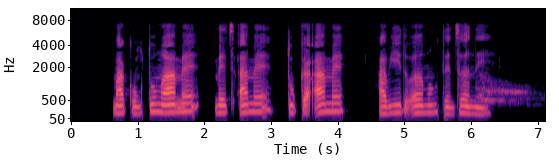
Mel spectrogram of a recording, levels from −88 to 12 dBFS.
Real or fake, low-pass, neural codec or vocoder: real; 7.2 kHz; none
